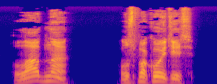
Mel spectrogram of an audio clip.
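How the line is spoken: Sharp. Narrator (Russian): резко сказал я

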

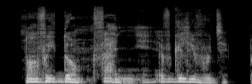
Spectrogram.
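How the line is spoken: Whisper. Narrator (Russian): прошептала миссис Торнтон

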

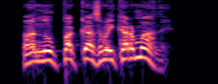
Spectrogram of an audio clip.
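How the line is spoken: Barked. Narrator (Russian): рявкнул Лисицын

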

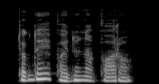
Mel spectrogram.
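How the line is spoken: Muttering. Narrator (Russian): пробормотал я

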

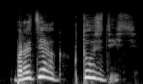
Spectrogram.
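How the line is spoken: Animated exclamation. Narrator (Russian): Оживленнее, чем обычно, воскликнула

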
